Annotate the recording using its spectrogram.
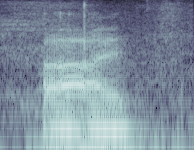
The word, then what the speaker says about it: Gojira: So Gojira is the... I don't know about the name, but I think it's the correct pronunciation. – Yeah, it's in the original Japanese. Godzilla. That was Gojira.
